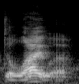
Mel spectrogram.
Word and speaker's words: Delilah: to get that straight it's delilah and i can't believe it took me this many videos to actually realize i've been saying it wrong the whole time i just think that's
